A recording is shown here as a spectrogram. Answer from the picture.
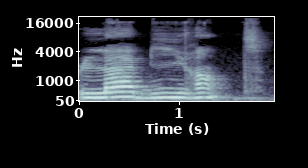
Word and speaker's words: labyrinthe: Ensuite, on a le mot labyrinthe. Labyrinthe. Ok, on a une voyelle nasale, un. La mâchoire est très relâchée.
